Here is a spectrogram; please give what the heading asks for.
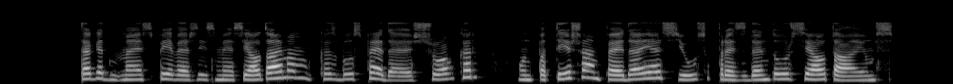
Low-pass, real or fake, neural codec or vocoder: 7.2 kHz; real; none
